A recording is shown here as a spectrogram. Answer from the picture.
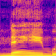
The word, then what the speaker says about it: Naim: But anyway, Name, which is spelled wrong, N-A-M-E, but they spell it N-A-I-M. It's the brand.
